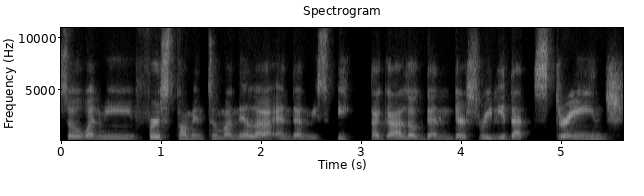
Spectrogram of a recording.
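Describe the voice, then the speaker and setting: A woman's fairly low voice in a Visayan Filipino accent, monotone and flat, at a moderate pace with hardly any pauses, against a quiet background. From Philippines, Visayas (Hiligaynon-speaking island). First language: Hiligaynon. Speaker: office worker and event host. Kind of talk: casual conversation interview. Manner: hesitant, many fillers.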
